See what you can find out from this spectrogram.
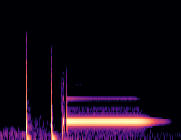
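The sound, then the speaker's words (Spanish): Busy tone after a dropped telephone call: a few sharp clicks on the line, then one steady mid-pitched tone that holds for about two seconds before fading away. “Hemos perdido esa comunicación telefónica. Vamos a intentar recuperarla.”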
